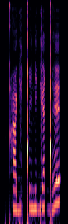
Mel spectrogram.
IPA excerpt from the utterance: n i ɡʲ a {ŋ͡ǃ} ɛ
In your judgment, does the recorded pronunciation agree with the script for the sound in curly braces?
no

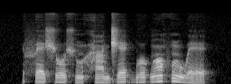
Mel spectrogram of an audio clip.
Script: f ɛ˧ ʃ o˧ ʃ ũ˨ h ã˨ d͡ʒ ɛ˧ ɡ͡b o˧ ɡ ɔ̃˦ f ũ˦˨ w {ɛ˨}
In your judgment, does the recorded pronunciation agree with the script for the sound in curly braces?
yes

